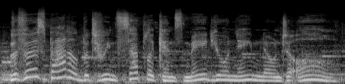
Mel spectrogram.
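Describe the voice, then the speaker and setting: An actress playing a melancholic, mysterious game character who savors others' desires, speaking in a deliberate, theatrical manner. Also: female voice, medium pitch, lively intonation, close to an everyday voice. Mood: serene, eerie. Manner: slow, deliberate, theatrical delivery. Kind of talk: scripted game character acting. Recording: loud game music behind the voice. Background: music.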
